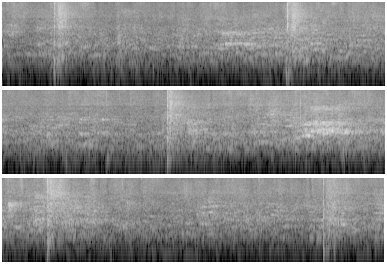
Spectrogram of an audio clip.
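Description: Bodies slap hard onto a padded mat now and then.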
